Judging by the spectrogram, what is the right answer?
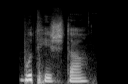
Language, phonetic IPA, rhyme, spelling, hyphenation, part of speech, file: Hungarian, [ˈbuthiʃtɒ], -tɒ, buddhista, budd‧his‧ta, adjective / noun, Hu-buddhista.ogg
- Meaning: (adjective) Buddhist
